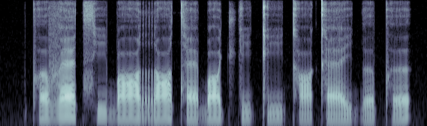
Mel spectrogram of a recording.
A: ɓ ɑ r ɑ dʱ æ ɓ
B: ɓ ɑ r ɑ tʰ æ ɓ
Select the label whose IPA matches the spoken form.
B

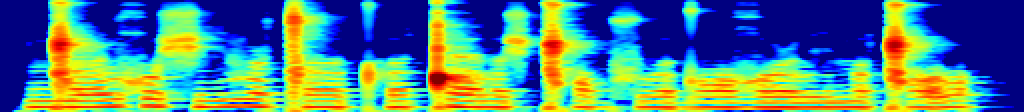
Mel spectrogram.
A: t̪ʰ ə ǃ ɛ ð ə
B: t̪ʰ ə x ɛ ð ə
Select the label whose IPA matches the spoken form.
A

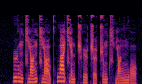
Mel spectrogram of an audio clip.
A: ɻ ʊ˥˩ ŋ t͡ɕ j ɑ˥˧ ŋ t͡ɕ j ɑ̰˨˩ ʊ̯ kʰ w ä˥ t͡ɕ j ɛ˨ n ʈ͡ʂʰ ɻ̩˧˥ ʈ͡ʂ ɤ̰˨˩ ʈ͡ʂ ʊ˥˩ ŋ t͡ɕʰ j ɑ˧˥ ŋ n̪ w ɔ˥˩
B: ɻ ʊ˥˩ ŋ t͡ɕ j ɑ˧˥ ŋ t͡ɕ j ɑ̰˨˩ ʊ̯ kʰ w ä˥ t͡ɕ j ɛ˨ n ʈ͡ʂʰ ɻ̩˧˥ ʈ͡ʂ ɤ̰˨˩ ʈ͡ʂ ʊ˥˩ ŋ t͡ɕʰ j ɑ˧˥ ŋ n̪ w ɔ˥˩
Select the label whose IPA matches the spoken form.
B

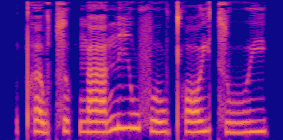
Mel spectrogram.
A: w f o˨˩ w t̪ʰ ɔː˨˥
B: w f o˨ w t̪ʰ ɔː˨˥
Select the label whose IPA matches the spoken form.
B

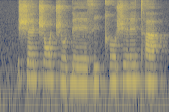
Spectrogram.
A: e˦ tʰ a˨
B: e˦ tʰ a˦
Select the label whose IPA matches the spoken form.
B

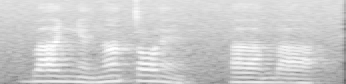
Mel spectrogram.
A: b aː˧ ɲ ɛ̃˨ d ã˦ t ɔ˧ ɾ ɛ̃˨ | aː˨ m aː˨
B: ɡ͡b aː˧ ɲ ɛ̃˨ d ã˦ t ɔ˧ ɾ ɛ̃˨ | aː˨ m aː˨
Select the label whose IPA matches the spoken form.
A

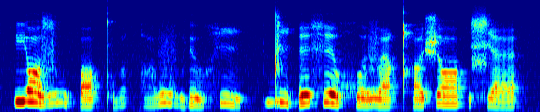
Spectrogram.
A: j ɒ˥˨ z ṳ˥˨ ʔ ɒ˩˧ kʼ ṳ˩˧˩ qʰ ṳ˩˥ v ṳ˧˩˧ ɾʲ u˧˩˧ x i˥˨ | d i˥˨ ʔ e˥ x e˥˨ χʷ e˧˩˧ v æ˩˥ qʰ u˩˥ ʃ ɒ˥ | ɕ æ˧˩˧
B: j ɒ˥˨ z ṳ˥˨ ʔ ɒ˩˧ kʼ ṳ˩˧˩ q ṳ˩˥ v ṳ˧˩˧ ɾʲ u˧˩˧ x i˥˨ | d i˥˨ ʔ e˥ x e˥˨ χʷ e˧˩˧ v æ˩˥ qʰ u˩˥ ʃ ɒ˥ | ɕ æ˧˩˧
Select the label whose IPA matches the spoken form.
B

